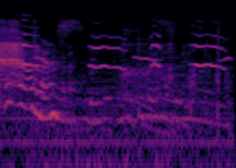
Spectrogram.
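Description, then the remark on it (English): Monkeys at an animal rehabilitation center half an hour from Athens chatter in a string of high, squeaky whistling calls, several overlapping wavering cries repeating over two seconds, moderately loud with no talking. “Monkeys are just one of the animals that reside at the Union Ridge Wildlife Center, an animal rehabilitation center half an hour away from Athens.”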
